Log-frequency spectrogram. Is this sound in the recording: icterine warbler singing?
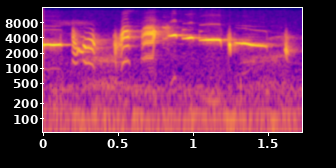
yes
